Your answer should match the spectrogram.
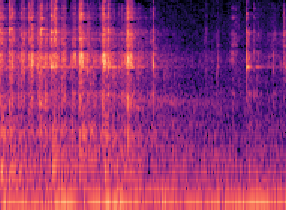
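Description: A bunch of keys is shaken, making bright metallic jingling in quick, clustered bursts that are strongest in the first second and then thin out to a few scattered clinks.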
